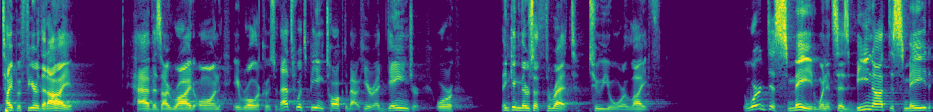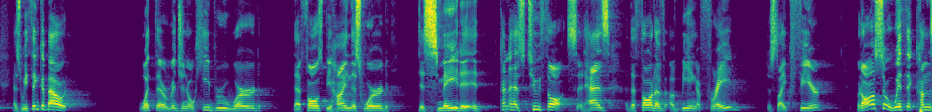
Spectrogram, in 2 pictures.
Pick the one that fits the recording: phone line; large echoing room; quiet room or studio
large echoing room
